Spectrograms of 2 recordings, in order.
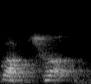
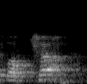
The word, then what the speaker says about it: कक्ष: 6 क्षत्रिय वाला 6 ये क और सा मिलके बनता है, क और सा, इसीलिए कहते हैं कक्ष। उच्चारण हम करते हैं कक्ष, कक्षा नहीं कहते, कक्ष।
